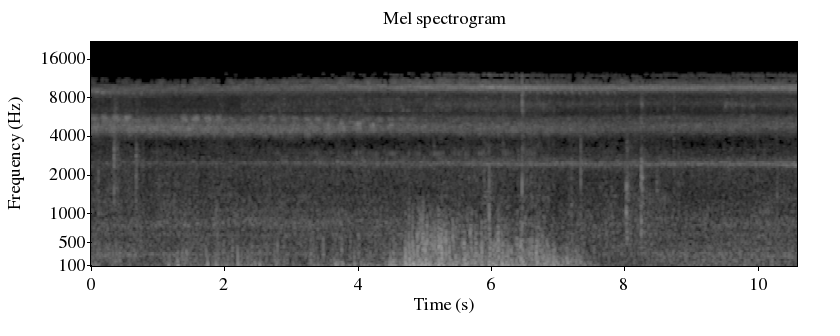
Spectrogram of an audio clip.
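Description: A steady, high-pitched insect chorus of several shrill tones, heard throughout. A low rumbling noise swells and is loudest from about four and a half to seven seconds in, with a few faint ticks.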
